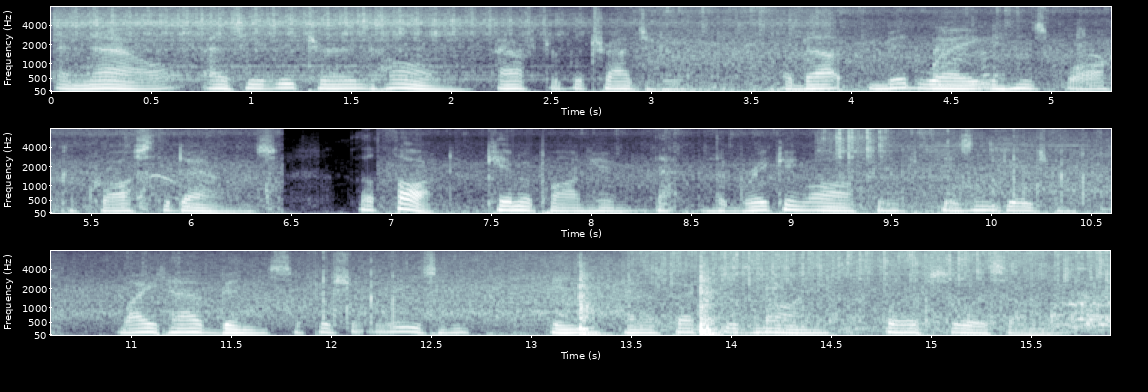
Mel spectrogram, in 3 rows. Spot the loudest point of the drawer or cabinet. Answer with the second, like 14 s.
14 s.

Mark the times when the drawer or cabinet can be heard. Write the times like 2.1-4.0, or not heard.
12.8-14.3.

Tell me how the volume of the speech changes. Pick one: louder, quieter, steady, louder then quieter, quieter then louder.
steady.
